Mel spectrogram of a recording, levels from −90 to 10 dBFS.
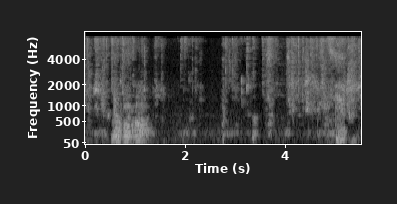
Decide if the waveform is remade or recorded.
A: recorded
